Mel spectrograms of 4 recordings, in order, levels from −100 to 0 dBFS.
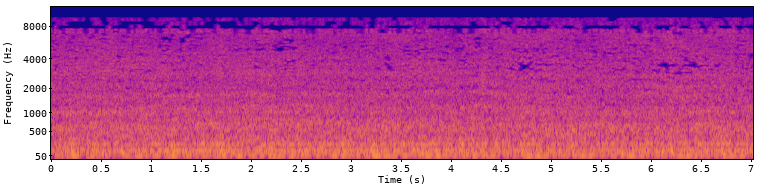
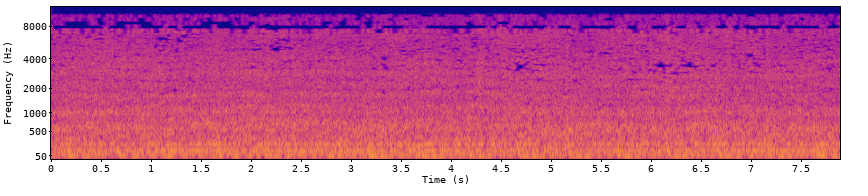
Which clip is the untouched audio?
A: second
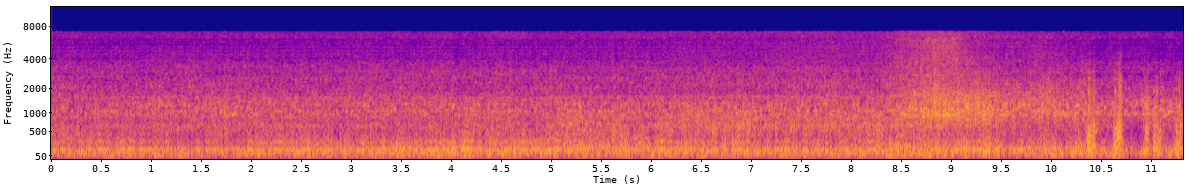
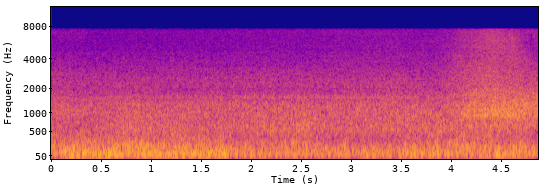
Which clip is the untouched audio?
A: second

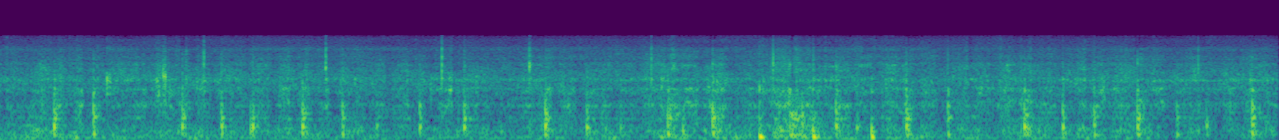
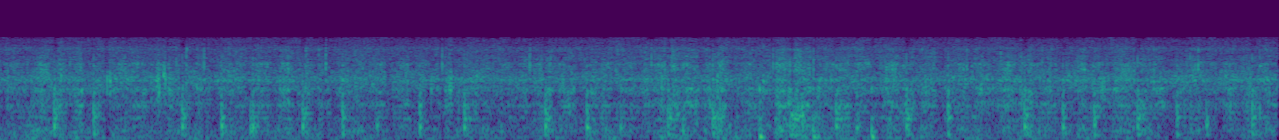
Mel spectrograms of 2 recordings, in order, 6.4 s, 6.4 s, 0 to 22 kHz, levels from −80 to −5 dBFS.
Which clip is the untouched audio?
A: second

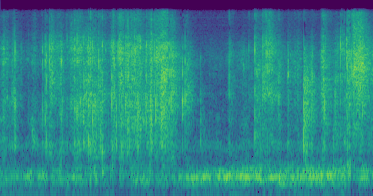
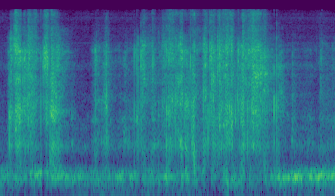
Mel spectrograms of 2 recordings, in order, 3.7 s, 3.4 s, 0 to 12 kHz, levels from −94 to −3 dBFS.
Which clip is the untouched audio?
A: first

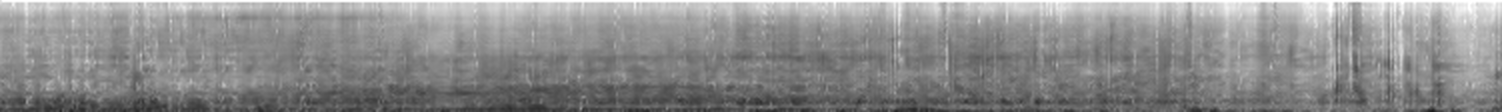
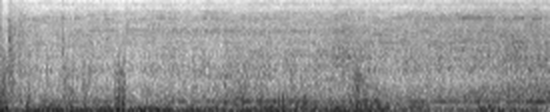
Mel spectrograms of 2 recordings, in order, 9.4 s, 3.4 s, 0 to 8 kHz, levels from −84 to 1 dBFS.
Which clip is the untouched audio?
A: second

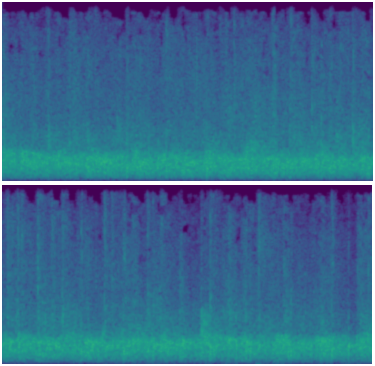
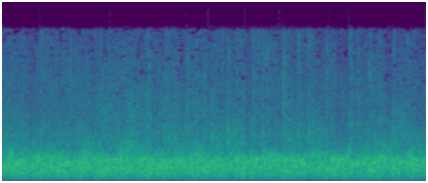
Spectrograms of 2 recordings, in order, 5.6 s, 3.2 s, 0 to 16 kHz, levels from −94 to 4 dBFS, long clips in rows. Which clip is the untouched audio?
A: second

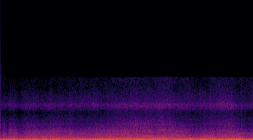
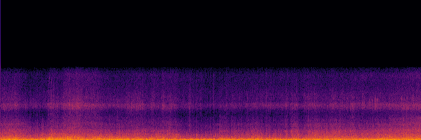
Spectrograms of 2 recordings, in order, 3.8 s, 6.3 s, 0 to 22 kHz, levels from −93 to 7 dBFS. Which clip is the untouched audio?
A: second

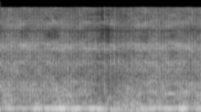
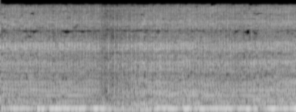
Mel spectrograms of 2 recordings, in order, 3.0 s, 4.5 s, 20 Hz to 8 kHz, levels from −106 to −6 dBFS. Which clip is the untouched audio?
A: second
